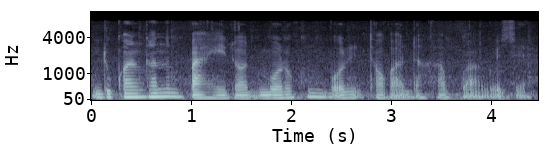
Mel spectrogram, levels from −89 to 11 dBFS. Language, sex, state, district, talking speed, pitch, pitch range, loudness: Assamese, male, Assam, Kamrup Metropolitan, 105 wpm, 115 Hz, 105-135 Hz, -19 LUFS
